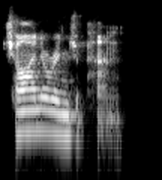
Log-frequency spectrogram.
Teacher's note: There's a linking r joining these two vowel sounds there.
